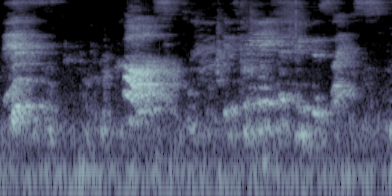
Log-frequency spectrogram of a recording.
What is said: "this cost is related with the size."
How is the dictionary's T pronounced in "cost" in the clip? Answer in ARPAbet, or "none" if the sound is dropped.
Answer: T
